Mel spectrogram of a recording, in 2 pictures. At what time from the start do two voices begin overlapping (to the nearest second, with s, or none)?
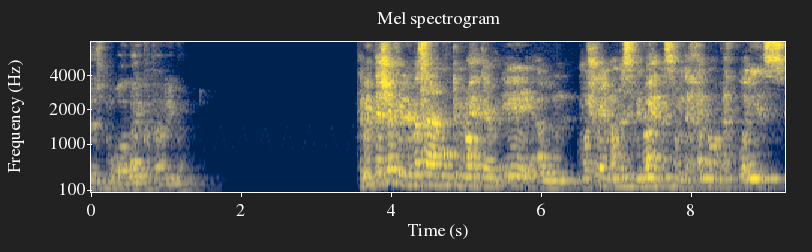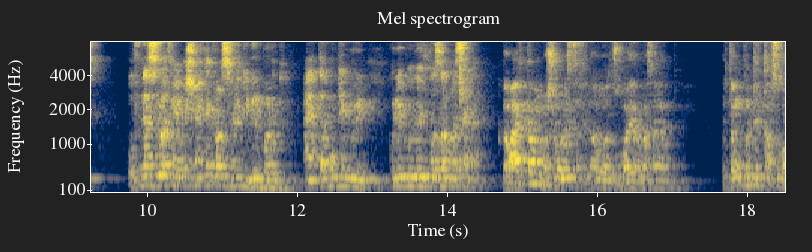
none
